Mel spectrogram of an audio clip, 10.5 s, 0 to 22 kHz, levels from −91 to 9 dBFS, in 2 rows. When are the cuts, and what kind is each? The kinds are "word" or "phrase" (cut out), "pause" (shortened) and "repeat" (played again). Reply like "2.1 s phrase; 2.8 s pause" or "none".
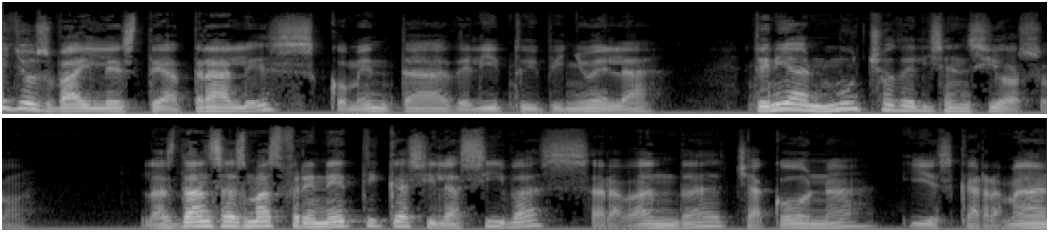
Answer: none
